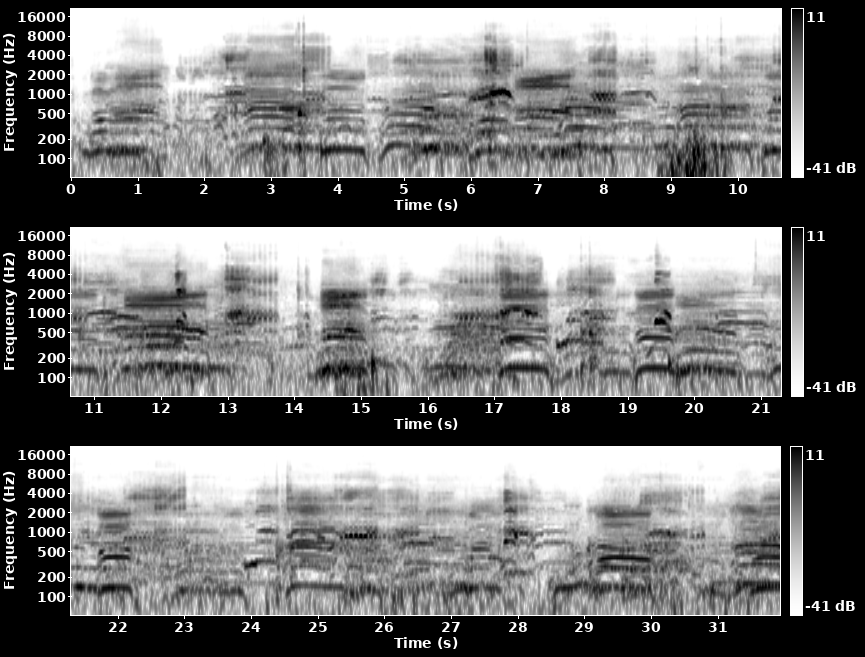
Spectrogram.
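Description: A large mob of young sheep bleating, many overlapping calls rising and falling without a break.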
